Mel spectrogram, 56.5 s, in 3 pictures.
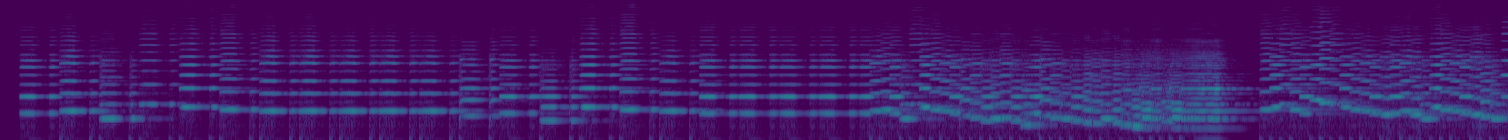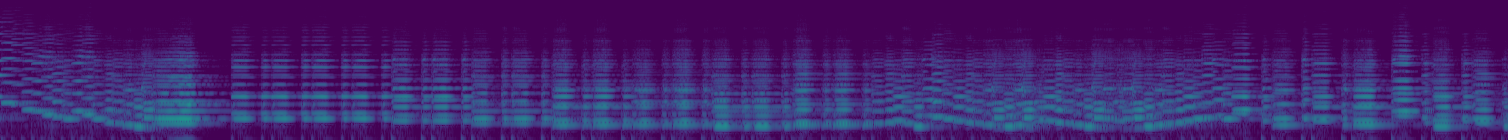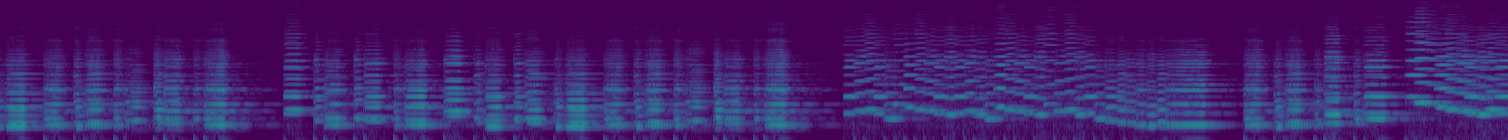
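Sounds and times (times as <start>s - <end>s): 
solo violin caprice: 0.3s - 56.5s.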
